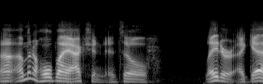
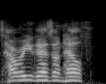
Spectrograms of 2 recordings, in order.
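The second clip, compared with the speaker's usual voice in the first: raised, pitched-up shout in character voice; 6 semitones higher, 3 dB louder than usual. Voicing a character who calls to the party about their health: shouting in character. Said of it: "Cordova shouts".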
